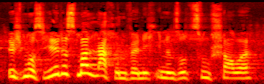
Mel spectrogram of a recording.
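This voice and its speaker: A woman's voice: a little high, lively intonation, normal speed, a bit bright, long reverb tail, slight background noise. A woman voicing a merry, blunt male woodpecker in an audiobook, teasing and plain-spoken. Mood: jolly. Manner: jolly and teasing, talks plainly. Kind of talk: audiobook character voice.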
